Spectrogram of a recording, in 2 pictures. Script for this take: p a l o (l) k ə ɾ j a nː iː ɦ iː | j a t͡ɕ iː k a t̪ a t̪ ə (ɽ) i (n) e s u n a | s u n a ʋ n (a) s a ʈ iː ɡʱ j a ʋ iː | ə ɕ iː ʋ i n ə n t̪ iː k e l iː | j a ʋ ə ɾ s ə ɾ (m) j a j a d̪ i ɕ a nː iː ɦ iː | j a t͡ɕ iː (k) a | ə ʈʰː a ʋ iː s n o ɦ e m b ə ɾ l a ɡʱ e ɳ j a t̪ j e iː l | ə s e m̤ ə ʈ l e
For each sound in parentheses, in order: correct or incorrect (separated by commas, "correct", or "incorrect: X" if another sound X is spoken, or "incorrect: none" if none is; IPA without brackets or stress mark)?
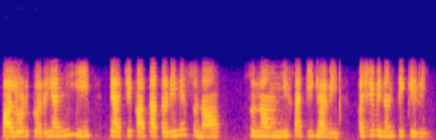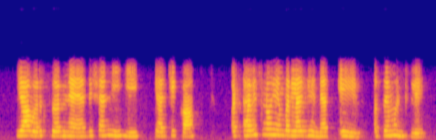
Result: incorrect: ɽ, correct, correct, incorrect: i, incorrect: n, correct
